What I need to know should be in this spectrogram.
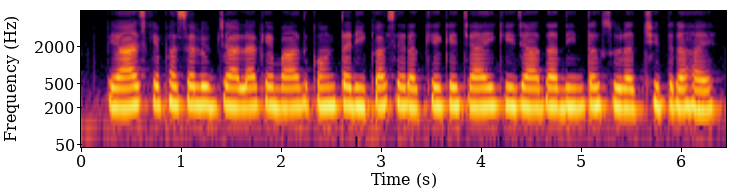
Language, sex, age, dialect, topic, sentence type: Magahi, female, 46-50, Southern, agriculture, question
